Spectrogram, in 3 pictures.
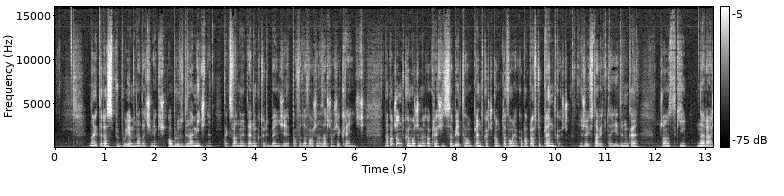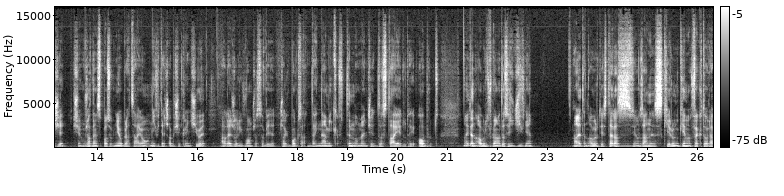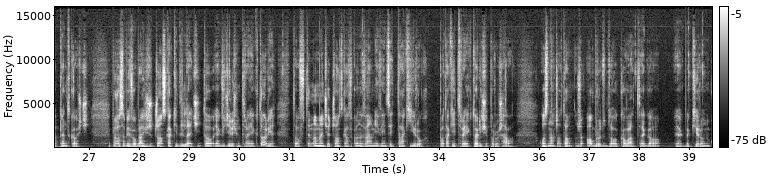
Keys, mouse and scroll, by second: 4.5 Escape, 10.4 click, 11.6 alt+a, 12.9-16.2 middle drag, 16.2 Escape, 17.2 click, 18.0 alt+a, 21.9-24.9 middle drag, 26.4 Escape, 29.3-30.5 d, 30.9 click, 30.9 d, 32.5 d, 37.7-39.4 d, 37.9-39.4 drag.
